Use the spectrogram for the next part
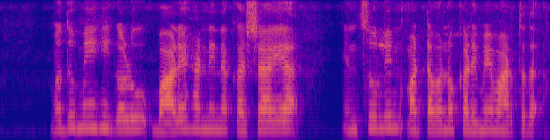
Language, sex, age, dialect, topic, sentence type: Kannada, female, 31-35, Central, agriculture, statement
